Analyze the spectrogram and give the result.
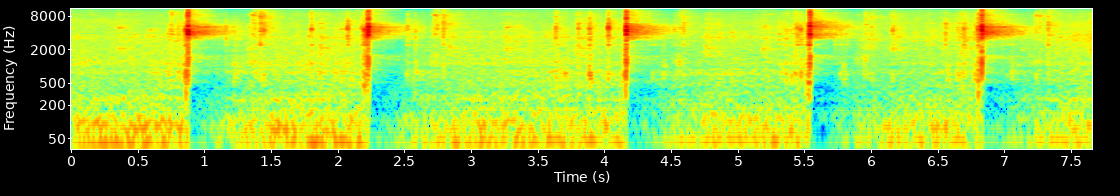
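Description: A brown-haired Blythe fashion doll with a hard plastic hollow head is held in hands while fingers work its eye-change mechanism, switching the eyelids and eye colour. Five sharp, bright mechanical clicks ring out at uneven intervals, each very short with almost no ring, over a steady low rumble of handling noise.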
